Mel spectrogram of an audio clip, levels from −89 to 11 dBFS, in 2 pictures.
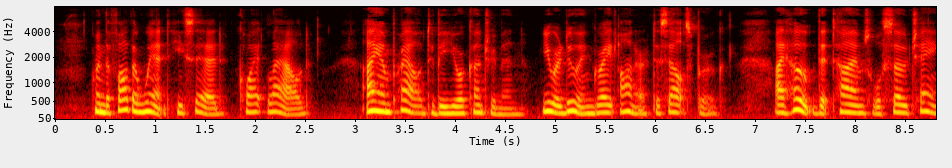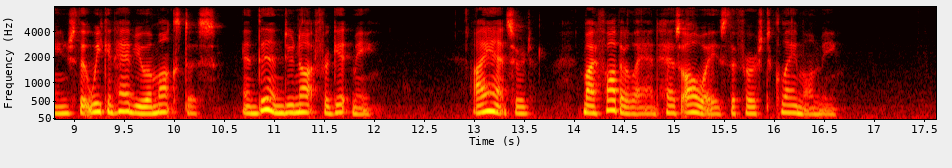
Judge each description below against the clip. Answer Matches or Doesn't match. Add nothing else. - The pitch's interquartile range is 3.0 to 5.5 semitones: Matches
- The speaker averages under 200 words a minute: Matches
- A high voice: Matches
